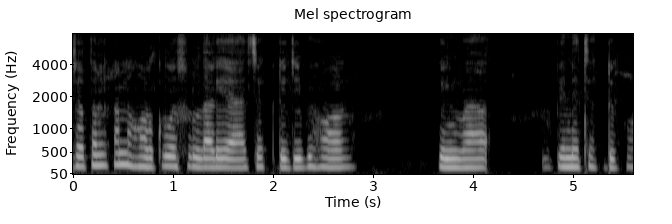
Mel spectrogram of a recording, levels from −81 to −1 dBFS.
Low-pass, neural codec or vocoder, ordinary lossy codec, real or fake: none; codec, 16 kHz, 4 kbps, FunCodec, trained on Chinese and English, 50 frames a second; none; fake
